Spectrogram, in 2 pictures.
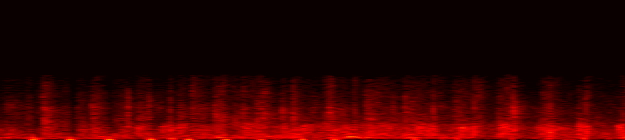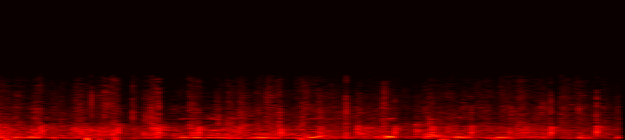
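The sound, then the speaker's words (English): A group of participants applaud each other together in sustained, dense applause lasting several seconds, fairly loud, with scattered voices murmuring underneath. “Let's thank each other and applaud.”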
